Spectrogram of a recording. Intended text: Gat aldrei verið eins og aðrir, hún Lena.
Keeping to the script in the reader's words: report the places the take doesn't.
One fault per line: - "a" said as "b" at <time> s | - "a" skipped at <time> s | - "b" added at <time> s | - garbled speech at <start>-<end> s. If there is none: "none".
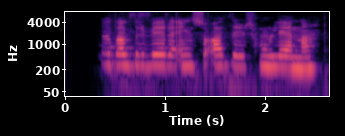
none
